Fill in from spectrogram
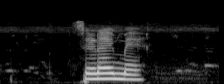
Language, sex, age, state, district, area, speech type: Santali, female, 18-30, Jharkhand, Seraikela Kharsawan, rural, read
